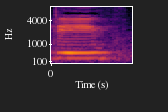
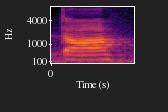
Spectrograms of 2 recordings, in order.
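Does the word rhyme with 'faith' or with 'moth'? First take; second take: faith; moth. First: The word rhymes with 'faith'. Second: The word rhymes with 'moth'. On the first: This is a pronunciation other people use. "you say daith, I'm not judging you" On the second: This is the speaker's own usual pronunciation. "you'll probably hear me pronounce it doth. That's the pronunciation I use"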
